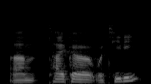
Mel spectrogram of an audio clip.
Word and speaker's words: Taika Waititi: hope I'm going to butcher this name and I really don't want to, but Taika Waititi? I think it's how you pronounce it, yeah.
